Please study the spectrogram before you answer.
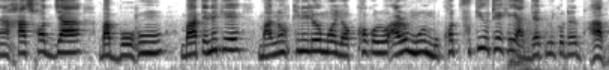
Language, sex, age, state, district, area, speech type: Assamese, female, 45-60, Assam, Kamrup Metropolitan, urban, spontaneous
